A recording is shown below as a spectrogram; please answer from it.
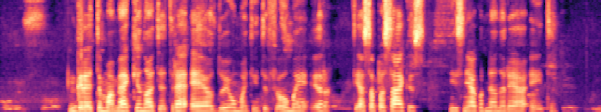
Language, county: Lithuanian, Vilnius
